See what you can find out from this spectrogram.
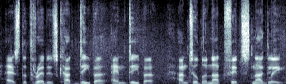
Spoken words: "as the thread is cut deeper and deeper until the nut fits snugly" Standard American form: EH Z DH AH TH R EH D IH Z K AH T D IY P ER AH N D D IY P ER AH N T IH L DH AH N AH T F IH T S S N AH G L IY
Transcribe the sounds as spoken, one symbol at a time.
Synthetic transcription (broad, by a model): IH Z DH AH TH R EH D IH Z K AH T D IY P ER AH N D D IY P ER AH N T IH L DH AH N AH T F IH T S S N AH G L IY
